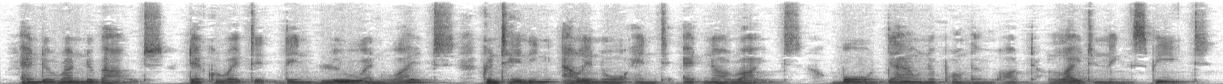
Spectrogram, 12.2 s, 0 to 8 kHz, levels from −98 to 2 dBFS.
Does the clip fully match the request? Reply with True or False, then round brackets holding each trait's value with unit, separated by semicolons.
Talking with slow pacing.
True (100 wpm)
